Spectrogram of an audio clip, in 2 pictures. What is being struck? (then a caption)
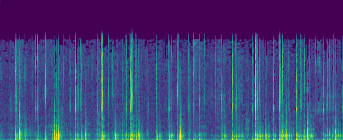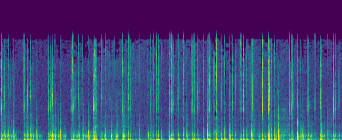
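Plastic game case. Long nails tap and scratch the back of an Overwatch game case made of hollow plastic. Quick, dry clicks with a hollow low thump come in dense, uneven bursts over a soft scratching hiss. The sound stays quiet and close, and each tap dies away almost instantly.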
